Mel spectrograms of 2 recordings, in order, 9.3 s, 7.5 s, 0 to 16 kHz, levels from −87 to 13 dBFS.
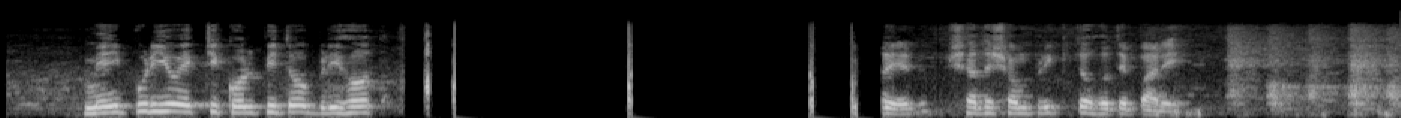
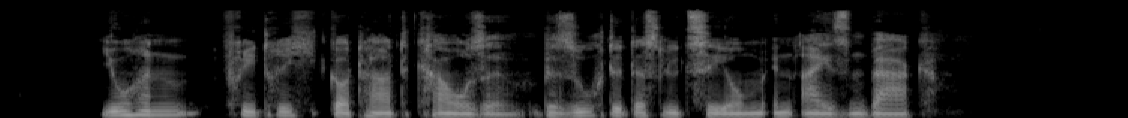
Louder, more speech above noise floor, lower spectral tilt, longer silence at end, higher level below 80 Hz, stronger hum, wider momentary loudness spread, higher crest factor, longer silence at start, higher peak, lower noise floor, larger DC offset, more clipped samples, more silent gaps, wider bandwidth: first, -15 LUFS vs -34 LUFS; second, 27 dB vs 54 dB; first, -7 dB/octave vs -4 dB/octave; second, 0 s vs 1.3 s; about the same, -56 dBFS vs -54 dBFS; neither; first, 18 LU vs 9 LU; second, 14 dB vs 22 dB; second, 0.55 s vs 0.7 s; first, -2 dBFS vs -14 dBFS; second, -40 dBFS vs -88 dBFS; neither; neither; first, 2.70-2.81 s, 2.95-3.00 s, 3.23-4.17 s, 4.42-5.39 s vs none; second, 7.4 kHz vs 11.5 kHz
